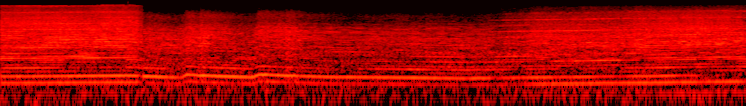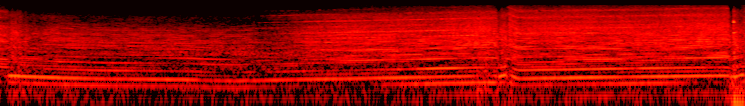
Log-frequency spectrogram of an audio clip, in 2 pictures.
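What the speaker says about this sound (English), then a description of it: "You can hear these things going through the sequential gearboxes here for these drivers here tonight." Next Gen Cup stock cars in an online sim race at Watkins Glen drone steadily at high revs, with sequential gearbox shifts heard as repeated sharp pitch drops and climbs throughout, loud and continuous with no talk.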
